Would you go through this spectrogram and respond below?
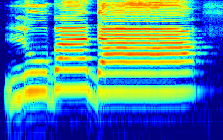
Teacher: الف سے پہلے زبر آ گئی, تو الف سے پہلے زبر آ جائے تو اسے ایک الف کے برابر لمبا کرتے ہیں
